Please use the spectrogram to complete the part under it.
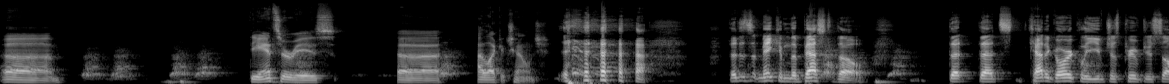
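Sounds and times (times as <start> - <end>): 
speech: 0.0 - 0.7, 2.5 - 3.4, 4.0 - 11.6
dog barking: 0.8 - 2.4, 4.4 - 4.8, 8.1 - 9.2
laughter: 5.6 - 6.6.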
